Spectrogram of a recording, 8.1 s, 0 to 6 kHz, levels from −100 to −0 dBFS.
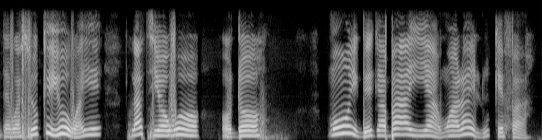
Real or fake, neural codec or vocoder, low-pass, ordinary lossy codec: real; none; 5.4 kHz; none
